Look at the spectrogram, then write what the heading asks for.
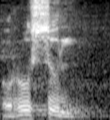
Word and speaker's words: رسل: Dia eja ra sin lam, bacanya dengan rusul.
